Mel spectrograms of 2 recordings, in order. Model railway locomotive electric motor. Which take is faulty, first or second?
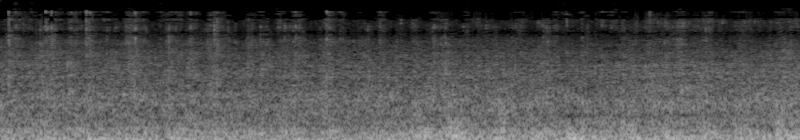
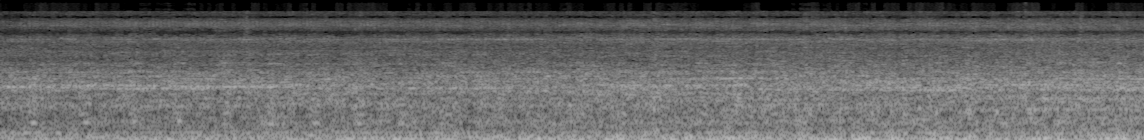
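second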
